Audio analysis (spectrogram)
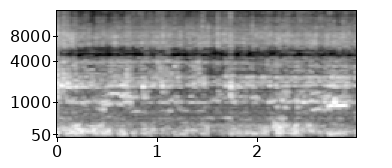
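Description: Faint water drains into a street drain, running and gurgling quietly, a soft trickling flow with small splashy bursts, low in level.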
